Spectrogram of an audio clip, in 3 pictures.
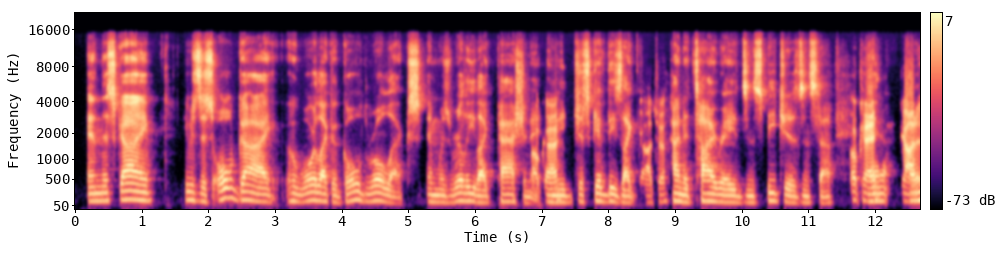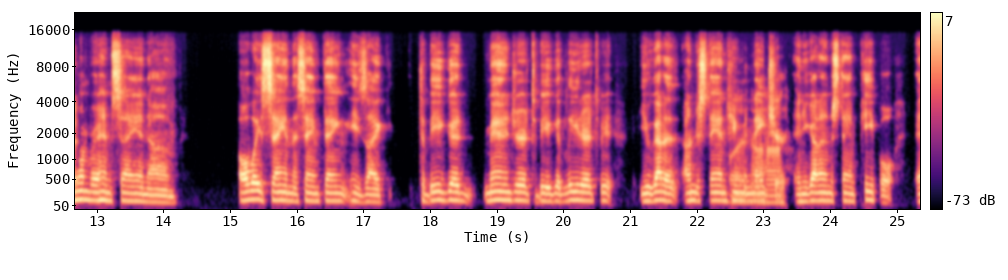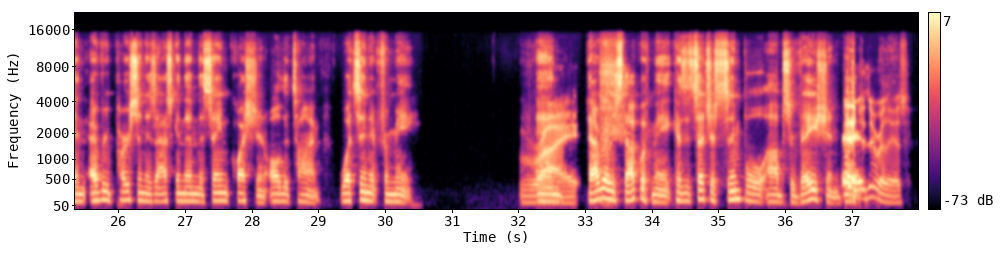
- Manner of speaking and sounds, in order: chuckle
- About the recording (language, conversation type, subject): English, unstructured, What makes certain lessons stick with you long after you learn them?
